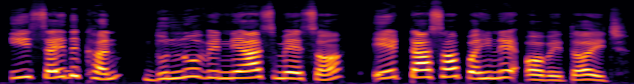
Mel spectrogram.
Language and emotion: Maithili, neutral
